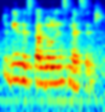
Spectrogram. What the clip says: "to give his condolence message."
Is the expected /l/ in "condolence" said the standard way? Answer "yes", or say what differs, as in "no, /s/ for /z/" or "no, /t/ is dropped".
yes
